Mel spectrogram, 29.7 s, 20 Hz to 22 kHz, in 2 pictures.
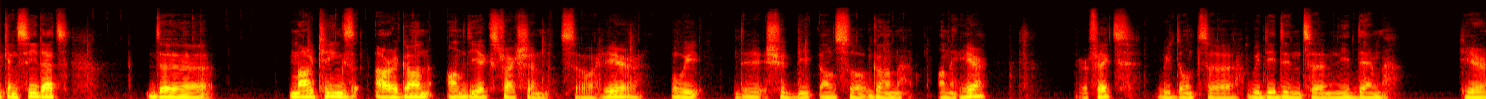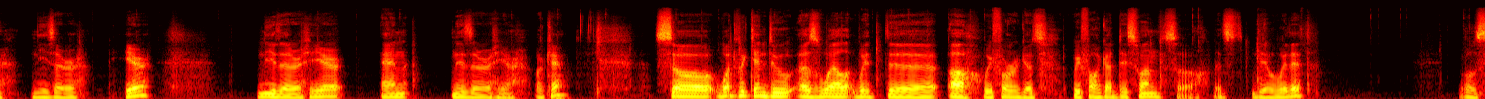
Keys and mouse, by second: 1.9 click, 4.3 shift+middle drag, 26.5 q, 27.5 Tab, 29.3 2.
